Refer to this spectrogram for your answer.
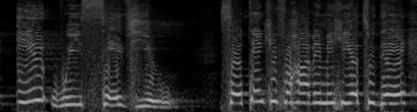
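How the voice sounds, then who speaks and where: Noticeable background noise is heard. A woman speaks at a high pitch. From Côte d'Ivoire. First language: Baoulé. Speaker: visiting fellow and performing artist. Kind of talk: convention presentation.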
